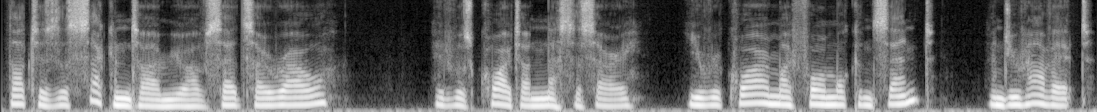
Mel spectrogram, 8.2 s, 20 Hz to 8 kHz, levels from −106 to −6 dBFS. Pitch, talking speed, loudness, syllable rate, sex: 150 Hz, 170 wpm, -15 LUFS, 4.9 syllables/s, male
